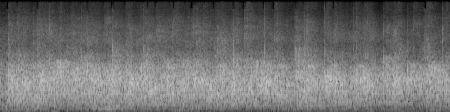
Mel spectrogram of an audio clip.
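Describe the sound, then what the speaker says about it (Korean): A live audience claps steadily for a doctor at the close of an evening health lecture, a dense, sustained round of applause that holds at an even level from start to finish with no voices over it. "저희 수고해주신 백승호 의사님 다시 한번 큰 박수 부탁드리겠습니다"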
